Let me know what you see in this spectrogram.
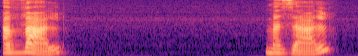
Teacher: It's almost like it's a little closer to a. I wouldn't pronounce it as a, like English a, but it's a little more forward in the closed syllable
